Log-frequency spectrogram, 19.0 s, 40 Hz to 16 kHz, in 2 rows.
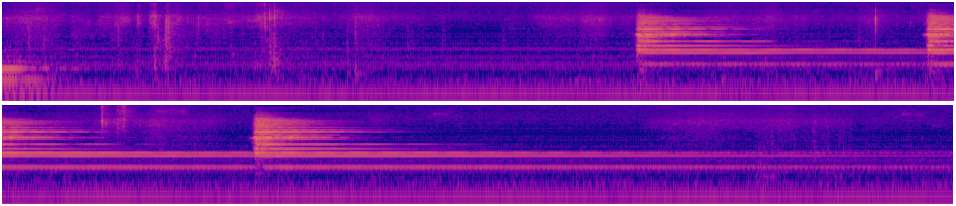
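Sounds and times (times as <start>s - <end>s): bell ringing: 0.0s - 0.4s, 6.4s - 16.5s.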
